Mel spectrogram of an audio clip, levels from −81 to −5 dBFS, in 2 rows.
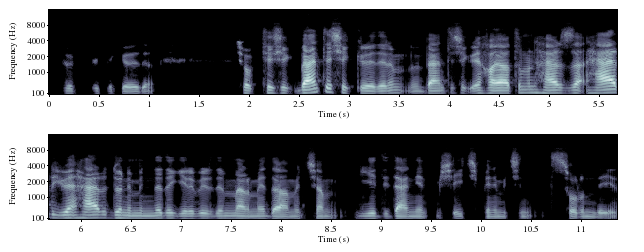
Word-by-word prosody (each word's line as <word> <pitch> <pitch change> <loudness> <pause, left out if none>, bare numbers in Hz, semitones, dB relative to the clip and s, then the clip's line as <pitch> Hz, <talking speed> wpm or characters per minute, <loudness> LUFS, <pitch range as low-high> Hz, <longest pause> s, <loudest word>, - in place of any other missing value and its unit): Çok - - -11 0.2
teşekkür 95 - -9
ederim. - - -10 0.8
Çok - - -4
teşek - - -3
ben - - +8
teşekkür - - -1
ederim. 105 +5 -2
Iıı, 95 -1 -12
ben 110 +1 +3
teşekkür 110 +1 -5
hayatımın 115 +3 +4
her 120 -2 +4
za 120 +2 0
her 125 +3 +7
yö 125 -1 0
her 130 0 +3
döneminde 110 -2 -3
de 115 - -2
geri 100 0 -4
bildirim 105 0 -6
vermeye 100 -1 -2
devam 95 -1 0
edeceğim 95 0 -6 0.2
yediden 100 -2 -3
yetmişe 90 0 -7
hiç 95 - -8
benim 90 0 -9
için 90 - -10 0.2
sorun 90 -1 -6
değil. 85 - -7
105 Hz, 165 wpm, -26 LUFS, 95-115 Hz, 0.8 s, ben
